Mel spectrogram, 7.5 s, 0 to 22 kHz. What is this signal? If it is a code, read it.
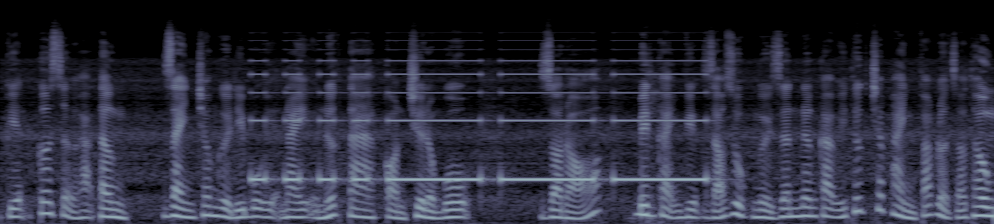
Beep code, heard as beeps from a small speaker, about 800 Hz, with room echo and speech in Vietnamese. 4 short, 3 long.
